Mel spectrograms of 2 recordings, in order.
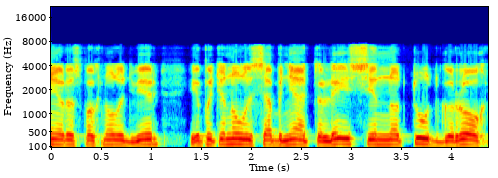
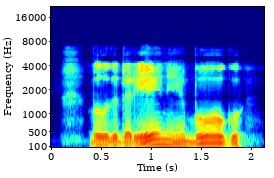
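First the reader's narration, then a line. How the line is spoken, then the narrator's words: Soft mutter. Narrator (Russian): тихонько пробормотала Мона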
